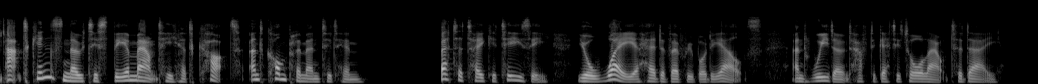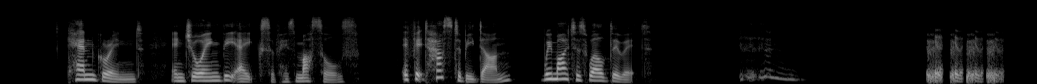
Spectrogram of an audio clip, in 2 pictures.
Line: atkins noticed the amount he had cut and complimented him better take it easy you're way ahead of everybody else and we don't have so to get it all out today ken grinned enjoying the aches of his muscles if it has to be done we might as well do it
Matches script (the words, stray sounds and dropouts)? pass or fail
fail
